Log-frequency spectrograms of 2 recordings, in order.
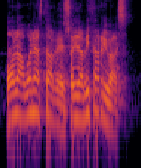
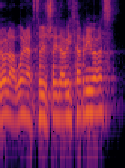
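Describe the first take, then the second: First: The voice is firm and forceful. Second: The voice is light and casual.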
